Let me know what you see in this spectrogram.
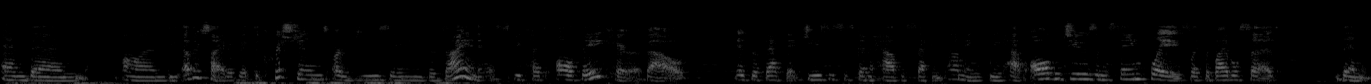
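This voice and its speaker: This voice, with an American accent, shows vocal fry, ordinary pitch variation and a moderate pace. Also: woman. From United States. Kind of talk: casual talk to camera. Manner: unrehearsed, emotional.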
